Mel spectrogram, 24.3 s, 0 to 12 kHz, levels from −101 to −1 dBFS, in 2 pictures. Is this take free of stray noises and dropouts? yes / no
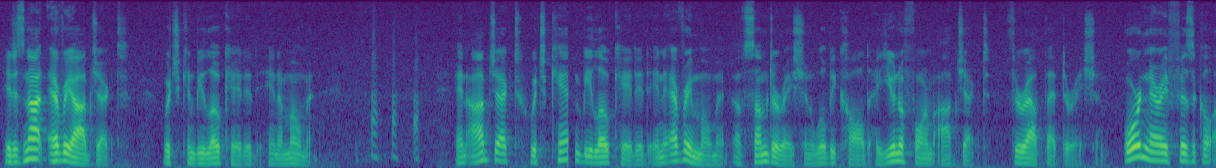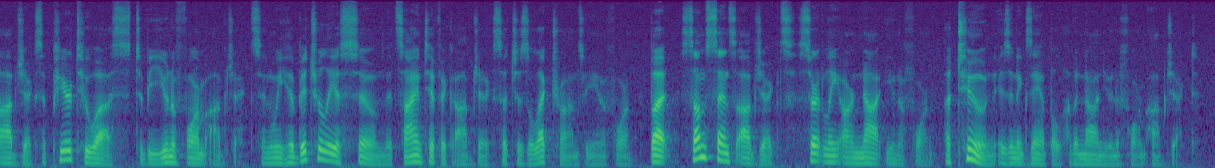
no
